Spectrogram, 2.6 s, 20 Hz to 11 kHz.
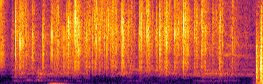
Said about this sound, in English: Make a hope roll. So I get 4 dice.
